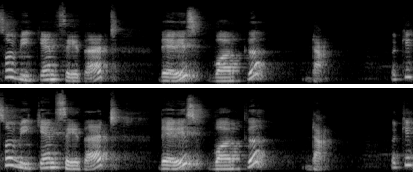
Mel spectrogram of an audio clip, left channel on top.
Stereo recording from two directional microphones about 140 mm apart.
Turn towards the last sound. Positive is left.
turn(degrees=-45)  # may be behind; listen again after turning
